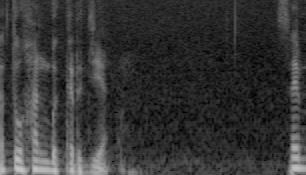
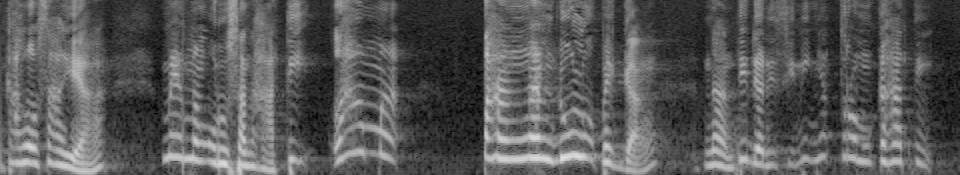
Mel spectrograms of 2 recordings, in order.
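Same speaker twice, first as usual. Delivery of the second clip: mock pleading; 12 semitones higher, 7 dB louder than usual. Pastor teasing his wife to hold hands, high playful coax. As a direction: stretch it out, teasing and sweet.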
